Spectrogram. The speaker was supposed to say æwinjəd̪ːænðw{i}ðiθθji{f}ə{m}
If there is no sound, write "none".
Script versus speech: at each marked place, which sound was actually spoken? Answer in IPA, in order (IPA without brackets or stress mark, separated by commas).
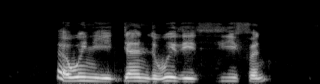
i, f, n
